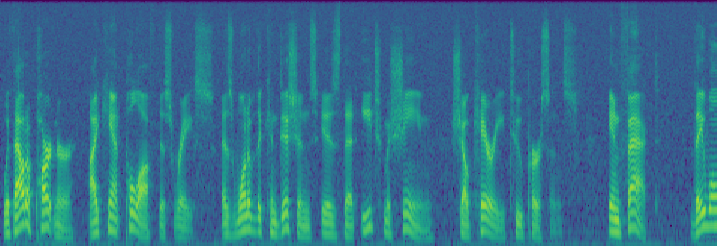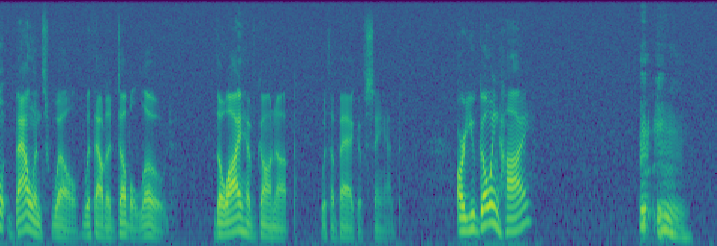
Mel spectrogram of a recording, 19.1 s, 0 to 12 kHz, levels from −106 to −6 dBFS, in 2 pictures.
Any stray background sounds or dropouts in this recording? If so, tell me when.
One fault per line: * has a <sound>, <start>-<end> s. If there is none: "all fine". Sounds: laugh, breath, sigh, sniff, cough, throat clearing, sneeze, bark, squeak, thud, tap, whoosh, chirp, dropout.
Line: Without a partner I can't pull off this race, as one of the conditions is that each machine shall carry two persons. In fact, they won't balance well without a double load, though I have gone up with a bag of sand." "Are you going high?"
* has a throat clearing, 18.1-18.8 s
